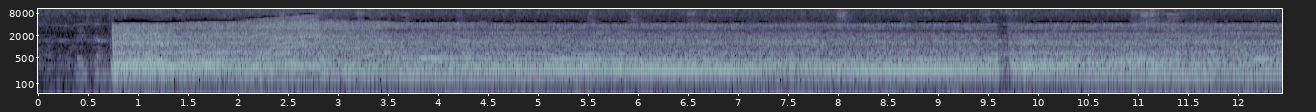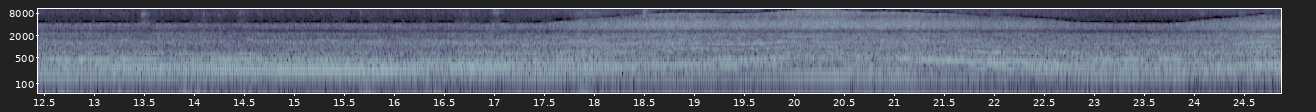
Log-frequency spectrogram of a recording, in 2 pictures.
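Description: A race car engine roars continuously on the track during a Cup Series race, its pitch climbing and dropping as it revs through gears, with a big rising-then-falling surge near the end.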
